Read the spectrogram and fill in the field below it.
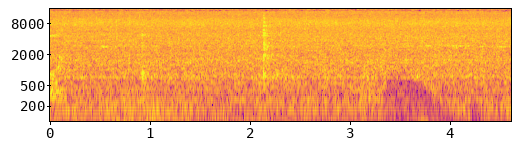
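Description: Minced pork with garlic and green onion cooks in a pan, giving a faint, steady sizzle and hiss throughout, with one brief clink near the middle.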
